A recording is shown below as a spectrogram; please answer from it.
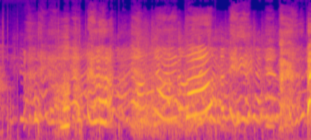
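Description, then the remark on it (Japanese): Several children shout, squeal and laugh while playing, a lively overlapping chorus of high voices that carries on steadily at moderate volume, with a brief louder burst at the end. “元気な子供たちね。”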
